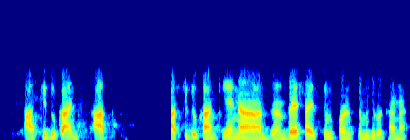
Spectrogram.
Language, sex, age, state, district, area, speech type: Hindi, male, 18-30, Rajasthan, Jodhpur, urban, conversation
